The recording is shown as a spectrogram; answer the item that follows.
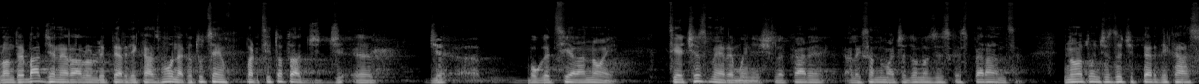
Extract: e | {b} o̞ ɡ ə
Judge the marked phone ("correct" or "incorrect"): correct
